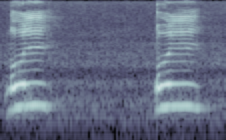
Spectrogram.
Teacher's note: قل قاف پہ پیش ہے، لام ساکن ہے، قاف کو ہم لام کے ساتھ ملائیں گے۔ قاف حروف مستعلیہ میں سے، اسے موٹا کر کے پڑھیں گے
